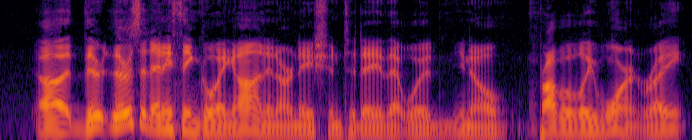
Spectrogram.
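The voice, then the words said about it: Sarcastic delivery. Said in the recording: “I was being sarcastic. ... He was being sarcastic.”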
